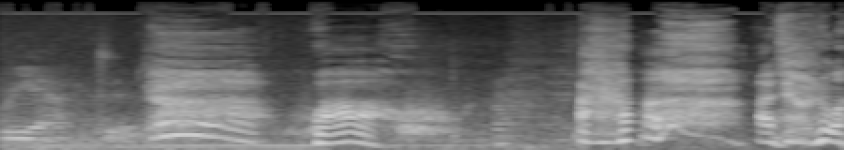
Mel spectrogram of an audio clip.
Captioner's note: gasping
